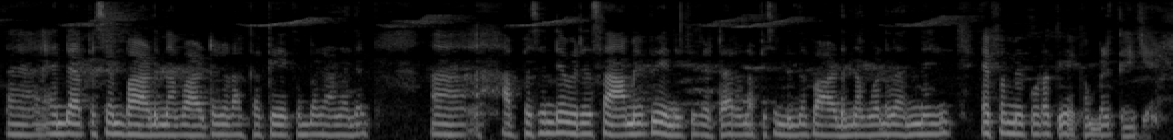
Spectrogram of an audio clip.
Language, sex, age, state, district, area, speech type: Malayalam, female, 45-60, Kerala, Alappuzha, rural, spontaneous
